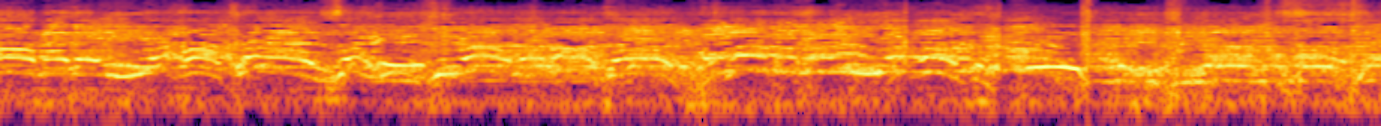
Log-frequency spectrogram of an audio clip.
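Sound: protesters chanting slogans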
